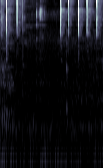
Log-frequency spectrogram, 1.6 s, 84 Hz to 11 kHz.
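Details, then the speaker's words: Mouse button microswitches on a DragonWar Thor ELE G9 mouse, opened with circuit board out, clicked by hand: eight or so sharp, crisp, snappy high clicks in quick bursts; very clicky means good tactile response, normal microswitch click. "you want then you want them to be very very clicky so the better the click the better the button is because that's more tactile response"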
